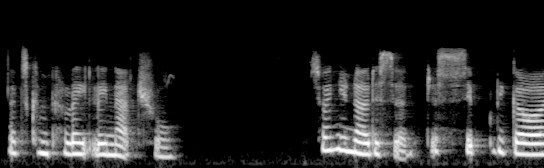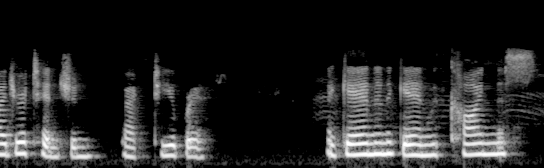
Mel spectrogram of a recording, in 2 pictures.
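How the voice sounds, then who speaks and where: A middle-aged woman leading a guided meditation in a gentle, soothing, hushed manner that turns breathy at times. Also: on the high side, takes it slowly, pauses often, dull audio.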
